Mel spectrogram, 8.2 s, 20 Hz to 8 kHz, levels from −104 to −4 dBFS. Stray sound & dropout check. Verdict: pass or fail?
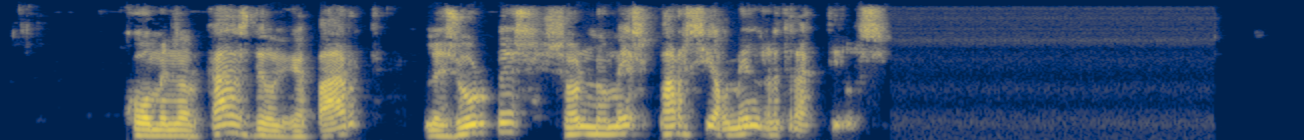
pass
